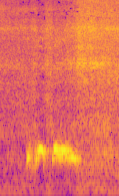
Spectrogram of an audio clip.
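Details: Javanese spotted dove calling to a rival: one low, soft coo phrase beginning with a quick broken note and ending in a long sustained coo, over steady background hiss.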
